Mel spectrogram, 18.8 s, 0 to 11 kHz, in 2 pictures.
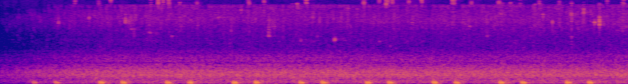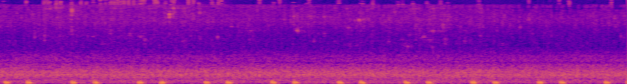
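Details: Maternal heartbeat as heard from within the womb: steady, muffled heartbeat at about 60 beats a minute under a constant low whooshing rush.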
